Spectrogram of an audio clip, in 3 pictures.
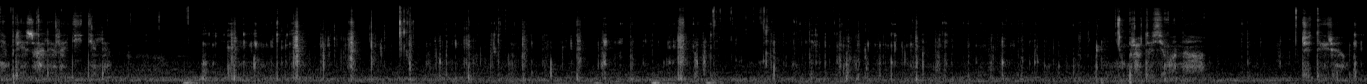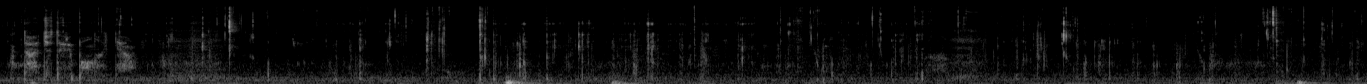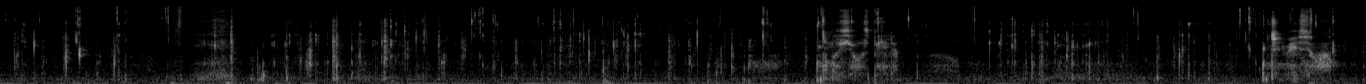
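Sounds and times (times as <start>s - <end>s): chewing and biting food: 1.3s - 11.5s, 12.3s - 41.0s
soft low thumps: 18.6s - 20.2s.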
